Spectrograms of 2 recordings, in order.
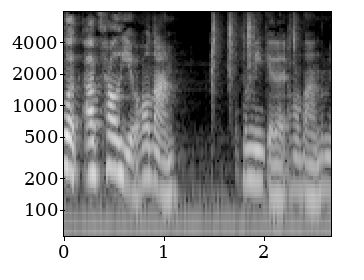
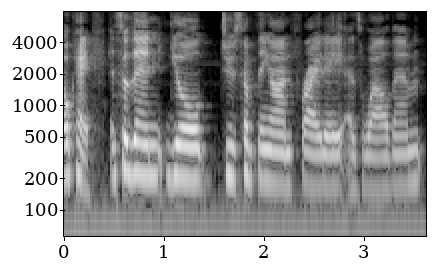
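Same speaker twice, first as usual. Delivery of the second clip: usual speaking voice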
